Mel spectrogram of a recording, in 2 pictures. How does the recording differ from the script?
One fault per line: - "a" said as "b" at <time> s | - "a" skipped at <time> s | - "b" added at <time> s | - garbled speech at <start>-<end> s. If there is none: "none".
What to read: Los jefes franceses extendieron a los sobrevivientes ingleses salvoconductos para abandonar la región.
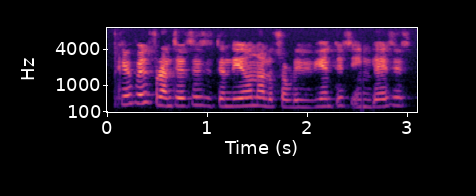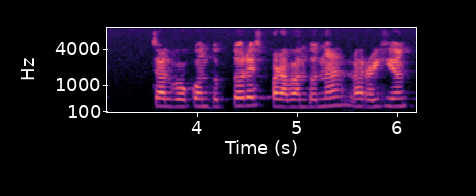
none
